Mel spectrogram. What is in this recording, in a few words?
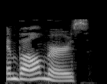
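"embalmers", British English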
